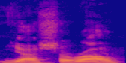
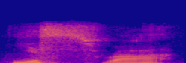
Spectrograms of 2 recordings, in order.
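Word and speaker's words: ישראל: Yeah, the Israel is Yasharal, correct? Yisrael. Yisrael. Okay, I don't Yisrael, have yeah.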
